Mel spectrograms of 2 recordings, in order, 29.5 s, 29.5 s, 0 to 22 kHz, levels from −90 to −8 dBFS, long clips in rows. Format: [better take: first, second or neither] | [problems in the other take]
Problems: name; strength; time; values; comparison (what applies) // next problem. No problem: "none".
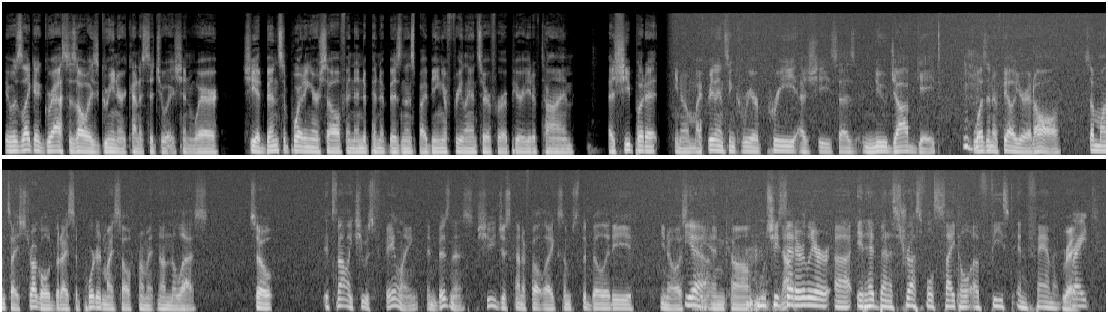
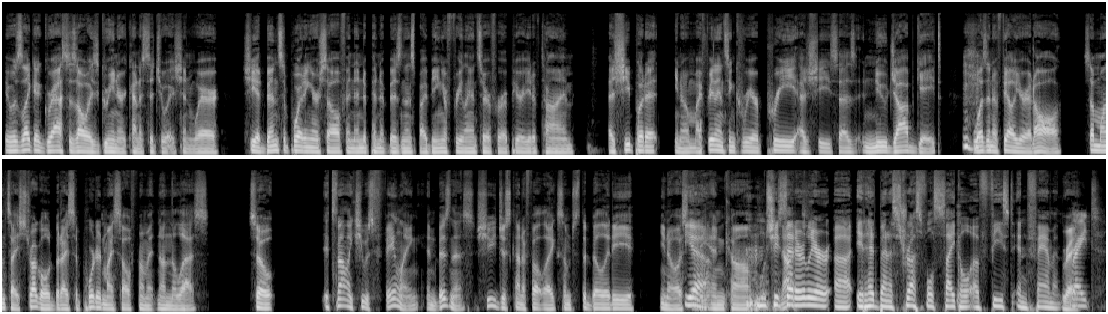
second | hiss; noticeable; from 9 s on; 15 dB below the speech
